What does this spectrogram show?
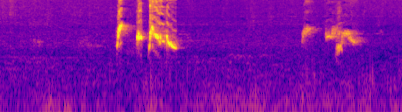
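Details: Red-whiskered bulbul giving one rapid, punchy song phrase with a falling whistled ending, then a softer, burry warble about two seconds later; low background hum.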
